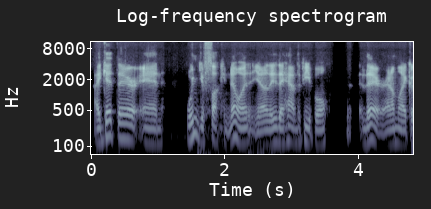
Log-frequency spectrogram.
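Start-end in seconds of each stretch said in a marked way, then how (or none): none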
